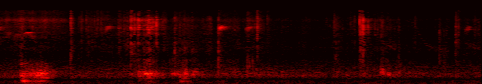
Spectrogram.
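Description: Very faint rustling and light clicking of twigs and feathers as an adult black-winged kite shifts on its stick nest and spreads its wings, with a few brief faint high peeps.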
